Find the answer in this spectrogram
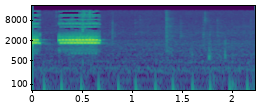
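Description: Ringing tone of an outgoing call in a browser video-chat app, the call not yet answered: a double electronic beep of two steady high tones, the second beep ending under a second in.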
